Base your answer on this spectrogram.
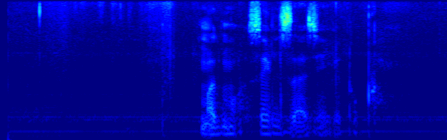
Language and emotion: Russian, neutral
